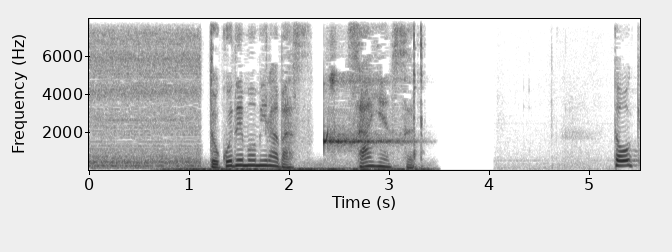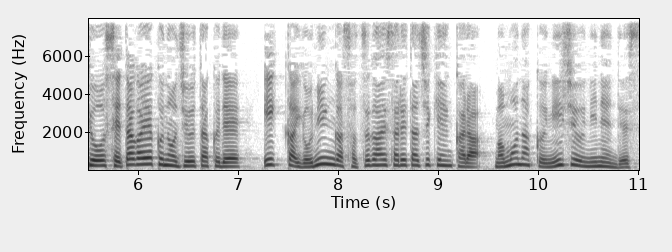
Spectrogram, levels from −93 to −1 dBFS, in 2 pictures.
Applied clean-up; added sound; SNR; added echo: none; none; none; none.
